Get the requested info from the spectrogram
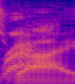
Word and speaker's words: Rai: And Ray, R? – I believe it's Rye. – Rye, ooh, yeah. R-A-I. Shouts out to Rye, 9:30.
